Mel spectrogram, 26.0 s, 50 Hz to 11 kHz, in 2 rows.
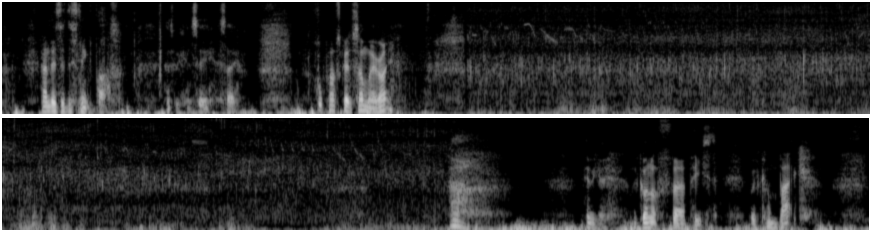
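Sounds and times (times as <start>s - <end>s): running water rushing: 6.8s - 20.1s.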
